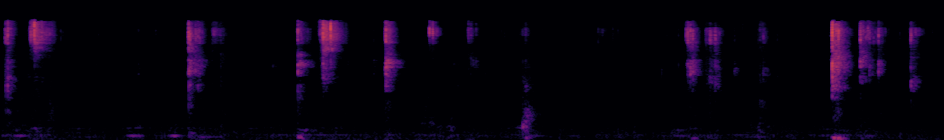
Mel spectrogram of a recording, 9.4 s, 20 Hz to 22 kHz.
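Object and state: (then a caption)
Starch-coated soap being cut into crumbs. A small, solid lilac soap piece coated in starch is held in the fingertips while a craft blade shaves and cuts it into crumbs. About 14 quiet, crisp, bright scraping and crunching bursts come in uneven clusters, each dying away almost at once, with very little low end.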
